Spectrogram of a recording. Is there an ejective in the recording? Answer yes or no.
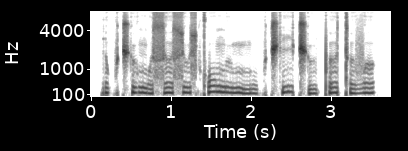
yes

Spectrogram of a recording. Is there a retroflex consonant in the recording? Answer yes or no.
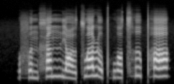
yes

